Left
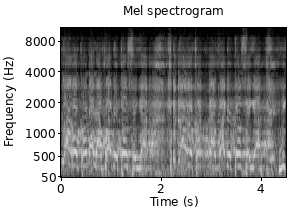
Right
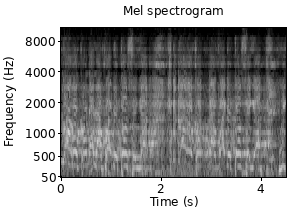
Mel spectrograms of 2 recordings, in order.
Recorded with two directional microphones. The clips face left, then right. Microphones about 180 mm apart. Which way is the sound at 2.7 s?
40° left (ahead or behind).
